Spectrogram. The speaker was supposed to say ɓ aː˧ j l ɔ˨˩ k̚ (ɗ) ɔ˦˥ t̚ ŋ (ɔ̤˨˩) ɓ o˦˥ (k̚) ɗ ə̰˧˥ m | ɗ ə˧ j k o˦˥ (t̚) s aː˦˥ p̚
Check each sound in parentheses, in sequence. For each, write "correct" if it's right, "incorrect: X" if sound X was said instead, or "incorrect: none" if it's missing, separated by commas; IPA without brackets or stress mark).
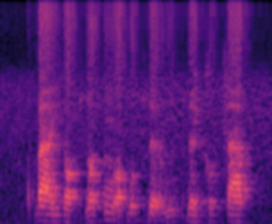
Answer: correct, incorrect: ɔ̰˧˥, correct, correct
